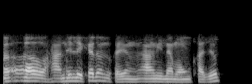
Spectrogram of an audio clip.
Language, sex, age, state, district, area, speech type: Bodo, male, 30-45, Assam, Kokrajhar, rural, conversation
